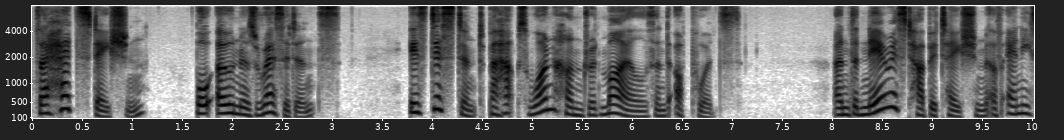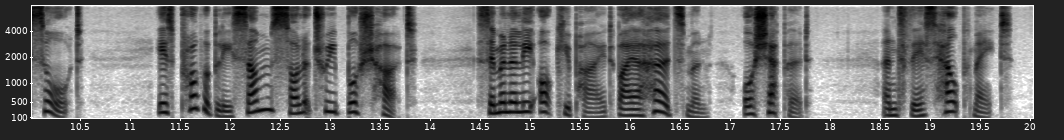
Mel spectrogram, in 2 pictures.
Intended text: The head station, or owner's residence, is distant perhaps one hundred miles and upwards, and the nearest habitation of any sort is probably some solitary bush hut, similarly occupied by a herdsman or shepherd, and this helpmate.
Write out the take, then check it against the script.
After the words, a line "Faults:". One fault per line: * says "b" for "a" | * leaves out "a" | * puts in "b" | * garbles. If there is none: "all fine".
The head station, or owner's residence, is distant perhaps one hundred miles and upwards, and the nearest habitation of any sort is probably some solitary bush hut, similarly occupied by a herdsman or shepherd, and this helpmate.
Faults:
all fine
